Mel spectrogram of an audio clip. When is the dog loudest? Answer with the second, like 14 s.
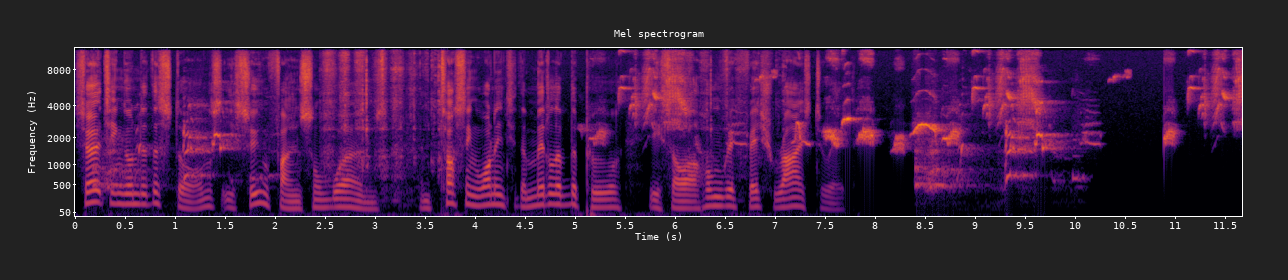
9 s.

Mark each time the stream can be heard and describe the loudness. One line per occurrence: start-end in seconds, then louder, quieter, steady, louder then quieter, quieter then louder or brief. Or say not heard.
not heard.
